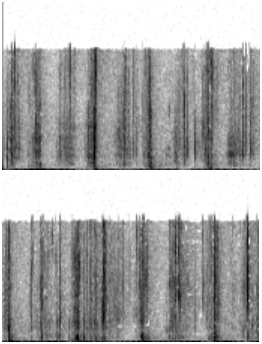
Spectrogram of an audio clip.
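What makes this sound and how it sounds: A green plastic comb is dragged and pressed through a flat blue slime mound with small foam beads on a white plate, scratching grooves into it. Dense, bright crunching and crackling pops come in quick bursts over a steady low rumble, leaving a crisp, crinkly texture throughout.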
